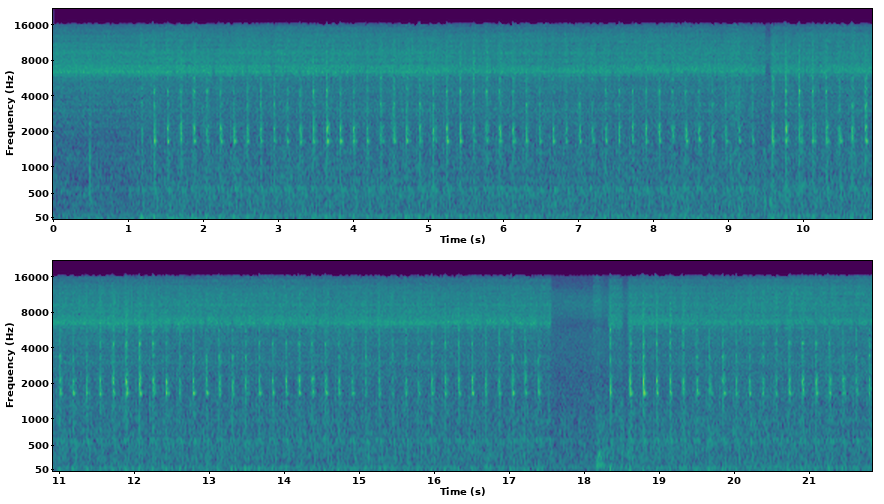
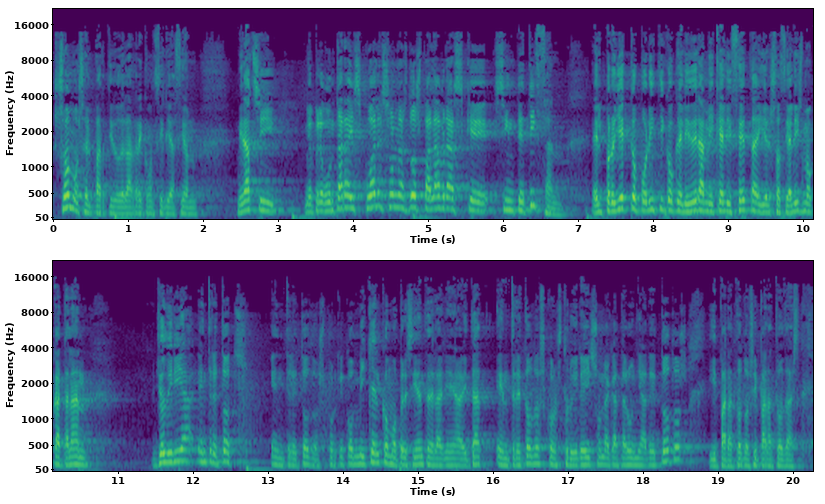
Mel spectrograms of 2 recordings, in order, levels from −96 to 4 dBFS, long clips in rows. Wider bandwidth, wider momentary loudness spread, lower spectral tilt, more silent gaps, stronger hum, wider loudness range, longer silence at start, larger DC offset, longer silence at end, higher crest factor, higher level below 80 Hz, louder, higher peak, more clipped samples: about the same, 17 kHz vs 16 kHz; second, 3 LU vs 12 LU; second, 1 dB/octave vs -5 dB/octave; neither; neither; second, 2 LU vs 6 LU; about the same, 0 s vs 0 s; neither; about the same, 0 s vs 0 s; first, 26 dB vs 20 dB; about the same, -50 dBFS vs -52 dBFS; about the same, -25 LUFS vs -26 LUFS; first, -2 dBFS vs -6 dBFS; neither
